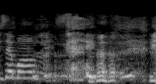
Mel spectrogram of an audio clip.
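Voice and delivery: very slow, laughing reveal; mother triumphantly revealing her son; proud reveal. Retold or imitated. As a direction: savour the punchline. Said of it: "Après, elle a dit".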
